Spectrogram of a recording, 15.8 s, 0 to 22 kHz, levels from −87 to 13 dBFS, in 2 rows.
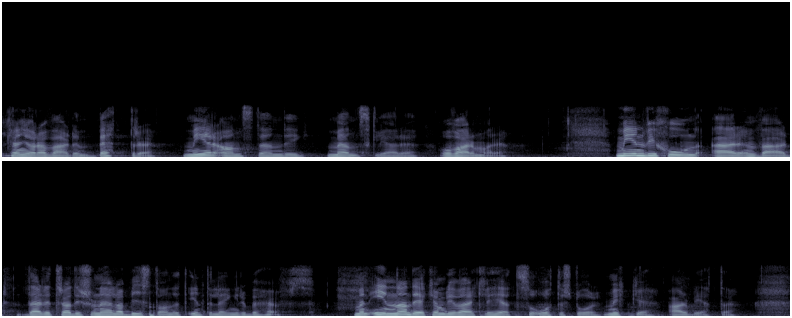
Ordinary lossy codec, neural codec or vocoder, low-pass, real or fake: none; none; 7.2 kHz; real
